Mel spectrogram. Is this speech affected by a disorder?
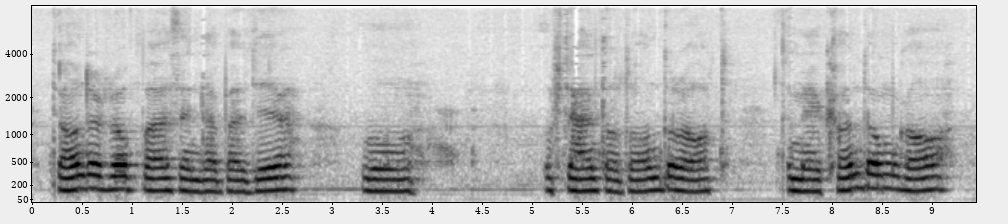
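Yes: amyotrophic lateral sclerosis.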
